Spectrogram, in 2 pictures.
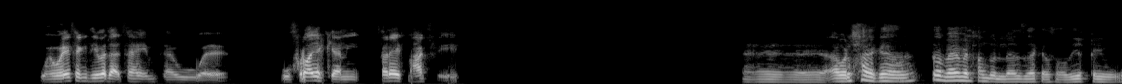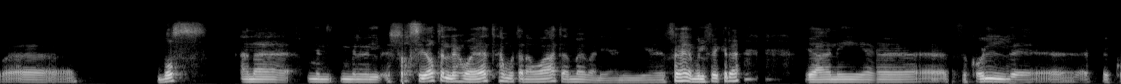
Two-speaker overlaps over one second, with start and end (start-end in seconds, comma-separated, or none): none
